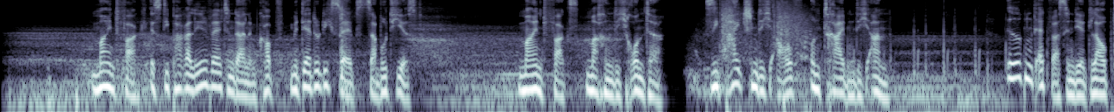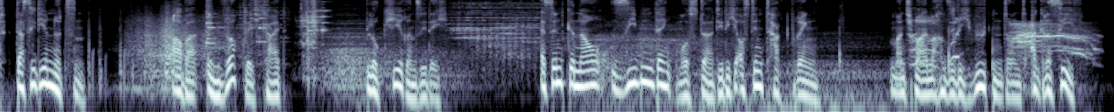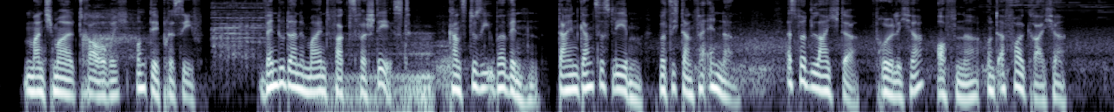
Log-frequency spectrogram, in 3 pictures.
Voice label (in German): Werbung Lebendig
